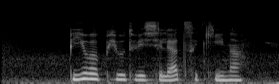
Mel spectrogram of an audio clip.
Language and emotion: Russian, neutral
